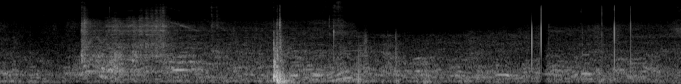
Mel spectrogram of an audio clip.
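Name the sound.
car engine starting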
